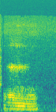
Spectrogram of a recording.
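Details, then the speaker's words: Snoring during a nap nearby, heard faintly in the background of a room recording. "rufus is now having a little snore which you can probably hear he's down here having a snooze"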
